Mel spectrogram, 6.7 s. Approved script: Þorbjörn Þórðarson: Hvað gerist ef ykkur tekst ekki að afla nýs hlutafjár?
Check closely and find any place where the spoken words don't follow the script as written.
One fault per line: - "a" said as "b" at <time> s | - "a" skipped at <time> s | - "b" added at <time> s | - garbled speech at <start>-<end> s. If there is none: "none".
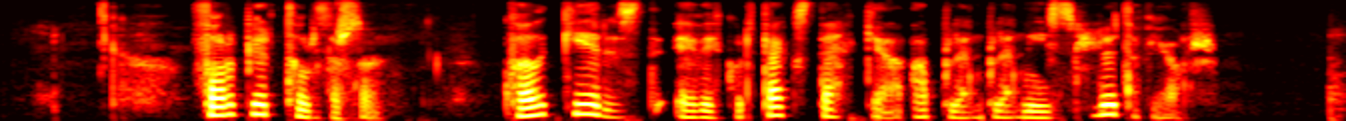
- "afla" added at 4.9 s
